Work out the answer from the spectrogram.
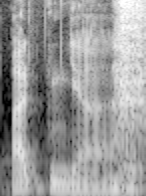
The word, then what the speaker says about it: Ajna: We've been reading about the third eye chakra, known in Sanskrit as the almost impronounceable Ajna.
